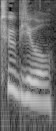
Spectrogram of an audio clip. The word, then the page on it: tubule: American English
